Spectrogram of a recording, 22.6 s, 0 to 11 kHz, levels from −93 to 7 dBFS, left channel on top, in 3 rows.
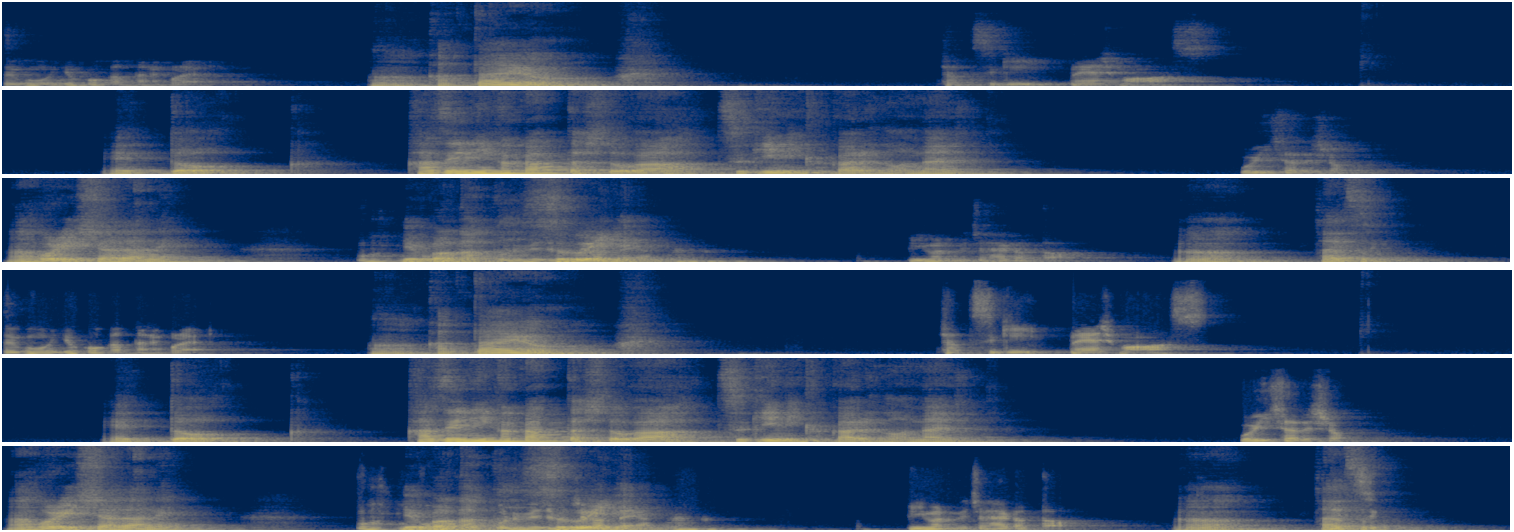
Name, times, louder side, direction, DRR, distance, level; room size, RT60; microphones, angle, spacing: voice 1, 0.0-1.0 4.7-6.0 13.7-14.3 16.9-18.7 19.6-20.5 21.7-22.0, right 6 dB, 75° right, 13 dB, 0.3 m, -27 dB
voice 2, 1.8-3.2 8.1-8.7 9.6-12.4 15.1-16.0 17.1-18.2 21.0-21.3 21.7-22.0, right 1 dB, 20° right, 1 dB, 0.5 m, -21 dB
12.5 x 6.5 x 2.2 m, 0.82 s
head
